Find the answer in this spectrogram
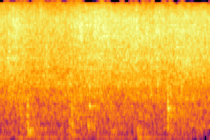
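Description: Chopped onion, carrot and celery frying in oil in a multicooker bowl: a steady sizzle, with a few faint knocks as chopped tomato is added to the pot.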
